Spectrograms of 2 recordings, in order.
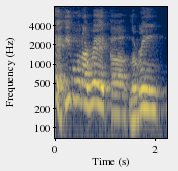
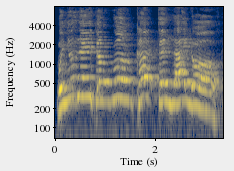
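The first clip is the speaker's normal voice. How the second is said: very slow, higher and louder off-tone speech; imitating deaf speech; 8 semitones higher, 4 dB louder, much slower than usual. Host acting a deaf person asking to cut the light off, slow and off-tone. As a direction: draw every word out slowly like you can't hear yourself. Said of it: "They'd be like".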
